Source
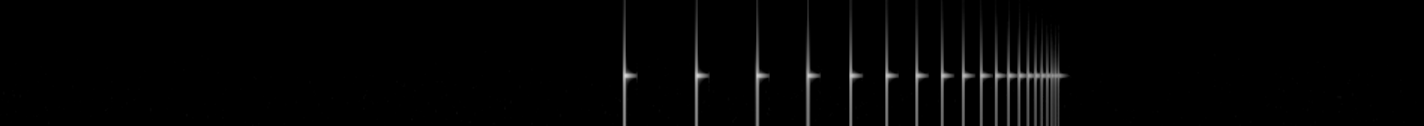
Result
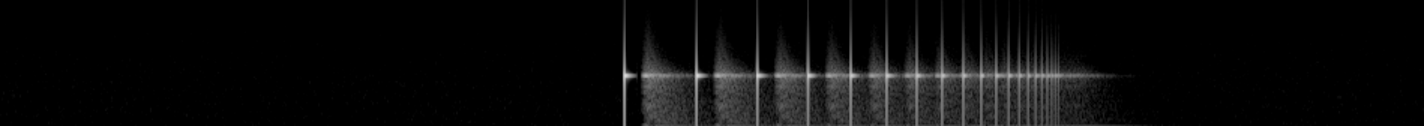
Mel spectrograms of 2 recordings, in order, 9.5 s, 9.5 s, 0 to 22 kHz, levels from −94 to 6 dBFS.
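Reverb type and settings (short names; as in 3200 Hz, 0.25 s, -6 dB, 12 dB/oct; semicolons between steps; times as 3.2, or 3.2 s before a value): digital reverb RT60 1 s, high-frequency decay 0.3×, pre-delay 0.115 s, DRR 16 dB; gain +1.5 dB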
